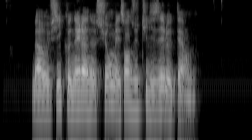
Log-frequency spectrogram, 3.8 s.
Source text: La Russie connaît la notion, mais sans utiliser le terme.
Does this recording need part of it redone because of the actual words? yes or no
no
